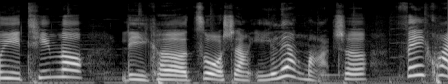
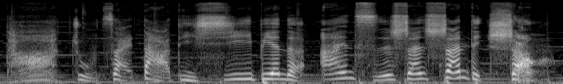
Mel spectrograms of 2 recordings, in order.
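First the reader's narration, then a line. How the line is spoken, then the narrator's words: Old man, slow. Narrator (Chinese): 白胡子老先生慢吞吞地说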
